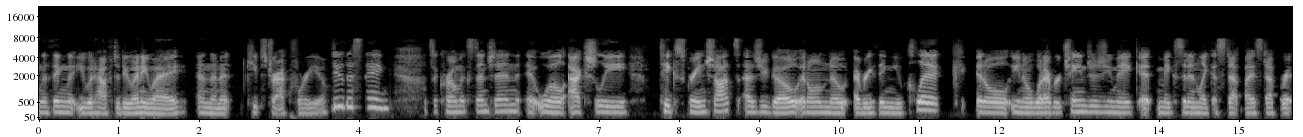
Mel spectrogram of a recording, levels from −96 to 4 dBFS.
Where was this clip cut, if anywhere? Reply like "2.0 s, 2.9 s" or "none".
3.7 s, 4.8 s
